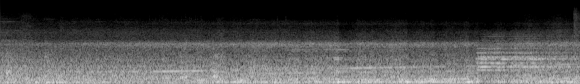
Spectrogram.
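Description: A train's electric motors whine, rising in pitch.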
